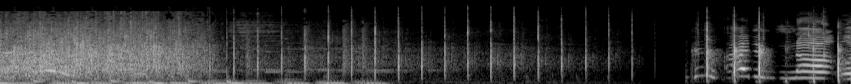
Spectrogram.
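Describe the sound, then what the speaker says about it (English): Applause from a small group swells briefly, then thins into a single person's slow, evenly spaced claps. A voice talks after the claps stop. "Please clap."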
